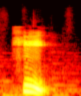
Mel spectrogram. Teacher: when you say it it's much lighter and you have a air coming out of your mouth when you say it as opposed to and ku sound when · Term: aspirated sound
